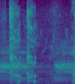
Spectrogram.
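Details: Two short, harsh acted coughs in quick succession with faint background music, in a cough and flu medicine advertisement.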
